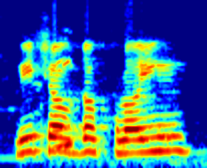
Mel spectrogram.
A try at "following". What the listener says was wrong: Following. Flowing नहीं.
